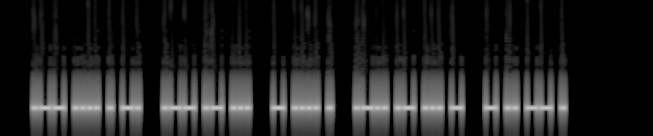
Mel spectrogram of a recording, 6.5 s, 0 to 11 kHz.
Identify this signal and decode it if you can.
Morse code, heard as a keyed tone, about 34 wpm, 700 Hz. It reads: WHEN WAS THE LAST TIME
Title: Sets of 5 Words Encore 35wpm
